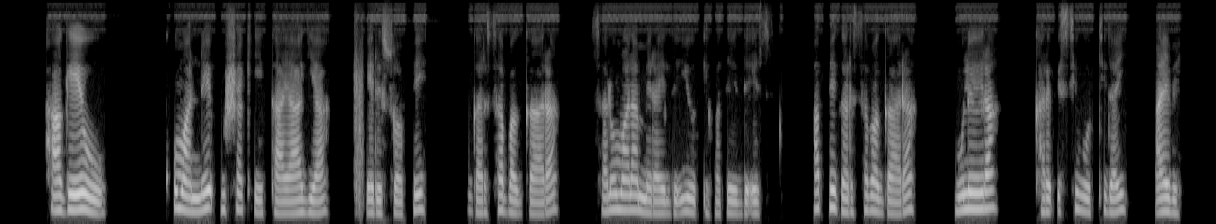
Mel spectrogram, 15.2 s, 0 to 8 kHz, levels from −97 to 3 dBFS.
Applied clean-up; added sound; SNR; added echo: none; none; none; none.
